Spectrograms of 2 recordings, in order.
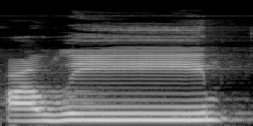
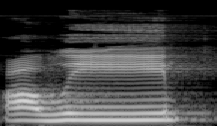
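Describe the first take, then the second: Both takes have the same delivery.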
